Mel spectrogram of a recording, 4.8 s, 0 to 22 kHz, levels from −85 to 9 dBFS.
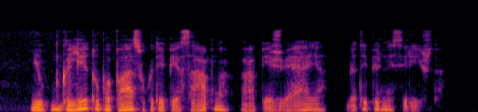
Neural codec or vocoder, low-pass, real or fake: codec, 16 kHz, 4 kbps, FunCodec, trained on Chinese and English, 50 frames a second; 7.2 kHz; fake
